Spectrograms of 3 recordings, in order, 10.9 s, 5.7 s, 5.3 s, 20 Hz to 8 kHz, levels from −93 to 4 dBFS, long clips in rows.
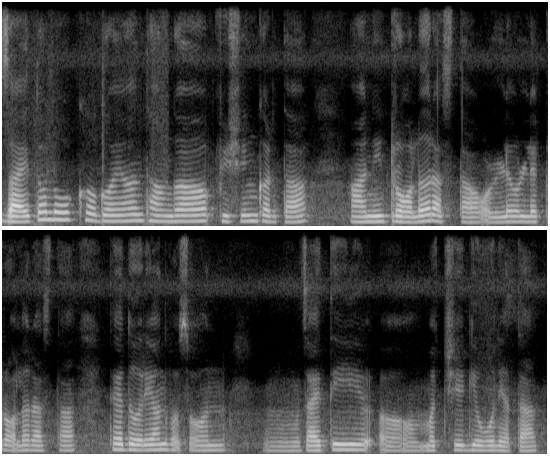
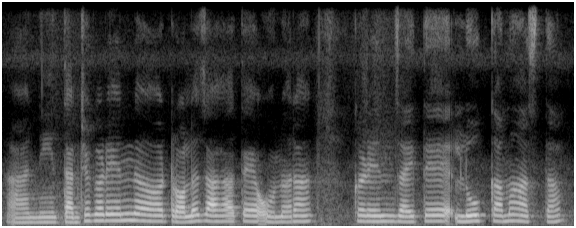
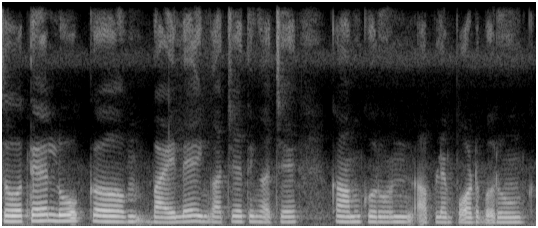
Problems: constant background noise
